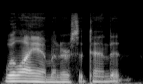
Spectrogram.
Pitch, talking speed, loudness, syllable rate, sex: 130 Hz, 250 wpm, -18 LUFS, 7.2 syllables/s, male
